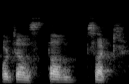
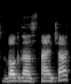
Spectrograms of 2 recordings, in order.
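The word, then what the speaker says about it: Bogdan Stańczak: You pronounce almost correctly. It's pretty complicated for English speaking, or even for the Swedes. It's Bogdan Stanczak actually, but it's very okay.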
